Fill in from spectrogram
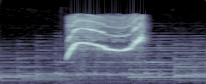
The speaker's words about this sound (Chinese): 酷帅先生说着，吹响了口哨。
